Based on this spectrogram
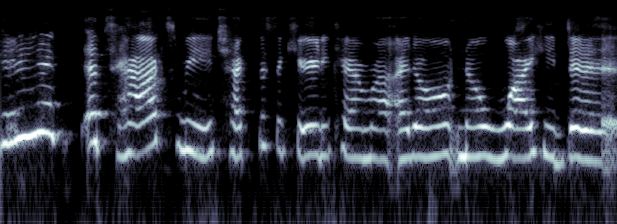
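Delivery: loud, put-on sobbing through the words. Telling how they would react when people rush over after dropping someone: fake crying. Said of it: "fake crying, and say".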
